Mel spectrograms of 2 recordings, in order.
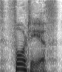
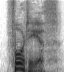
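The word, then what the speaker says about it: fortieth: The stress is on the second syllable, 14th. Compare this with 40th. 40th.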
